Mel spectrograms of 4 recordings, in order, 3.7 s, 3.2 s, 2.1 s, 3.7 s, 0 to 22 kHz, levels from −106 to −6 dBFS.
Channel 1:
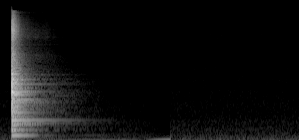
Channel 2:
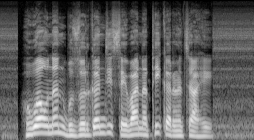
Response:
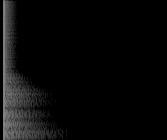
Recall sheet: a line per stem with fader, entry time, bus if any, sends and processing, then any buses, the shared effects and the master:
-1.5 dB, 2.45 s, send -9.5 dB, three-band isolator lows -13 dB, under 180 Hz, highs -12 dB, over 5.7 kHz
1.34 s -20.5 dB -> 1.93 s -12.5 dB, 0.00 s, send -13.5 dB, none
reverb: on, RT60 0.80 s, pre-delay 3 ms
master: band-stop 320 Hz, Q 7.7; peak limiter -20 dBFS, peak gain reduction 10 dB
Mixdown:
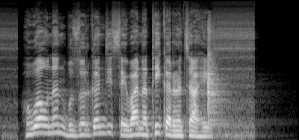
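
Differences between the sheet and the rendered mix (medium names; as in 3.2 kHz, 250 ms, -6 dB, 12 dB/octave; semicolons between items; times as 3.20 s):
stem 2 -20.5 dB -> -9.0 dB; master: missing peak limiter -20 dBFS, peak gain reduction 10 dB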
